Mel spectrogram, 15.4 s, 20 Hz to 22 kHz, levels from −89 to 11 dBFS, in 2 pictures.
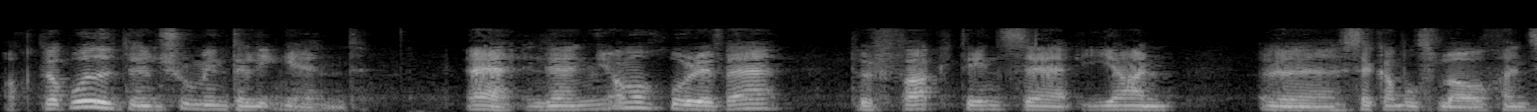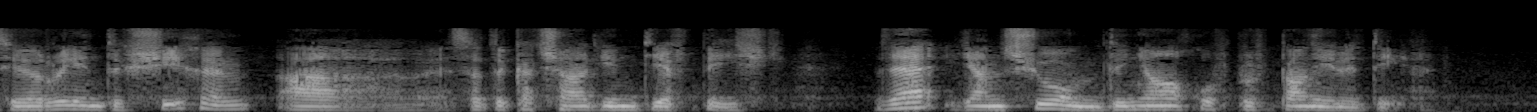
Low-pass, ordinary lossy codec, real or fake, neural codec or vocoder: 10.8 kHz; AAC, 24 kbps; fake; codec, 24 kHz, 0.9 kbps, WavTokenizer, medium speech release version 1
